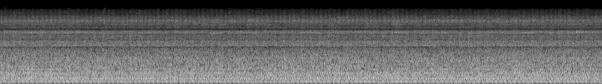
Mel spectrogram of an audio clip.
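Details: Craftsman mower with Honda GCV190 engine, neglected and not starting before, started on choke: fast, steady single-cylinder beat with no misses or surging; runs fine.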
